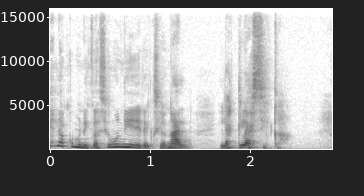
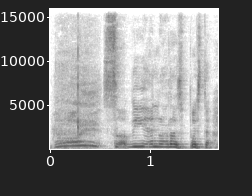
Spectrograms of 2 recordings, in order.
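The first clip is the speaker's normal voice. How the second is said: inner voice; 6 semitones higher, 4 dB quieter than usual. Retold or imitated. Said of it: "¿qué cosa dices en tu mente?".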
